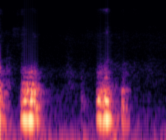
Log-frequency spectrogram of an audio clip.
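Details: Cairn Terrier puppies, one male and two females, give short, whiny yelps, two bursts about a second apart.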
